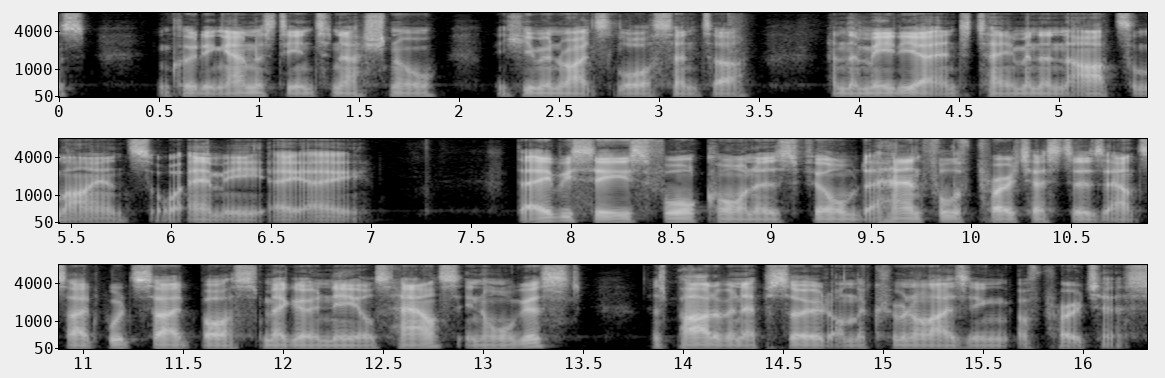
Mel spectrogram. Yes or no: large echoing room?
no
